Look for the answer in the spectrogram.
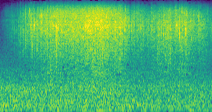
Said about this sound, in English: So, using only the sounds of Lego bricks and pieces, we created a playlist of soundscapes to promote mindfulness. This is Lego White Noise.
